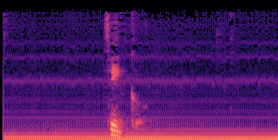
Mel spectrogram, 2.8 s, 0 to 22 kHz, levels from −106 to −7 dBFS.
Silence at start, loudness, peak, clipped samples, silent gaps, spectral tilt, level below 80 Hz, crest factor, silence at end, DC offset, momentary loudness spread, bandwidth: 0 s; -38 LUFS; -14 dBFS; under 0.1%; none; -6 dB/octave; -40 dBFS; 22 dB; 0 s; under 0.1%; 10 LU; 15.5 kHz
